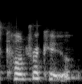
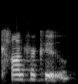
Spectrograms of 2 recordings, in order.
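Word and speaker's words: contrecoup: all the information yes so the word is contra coup it can also be pronounced contracu it's a noun it's from french it means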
